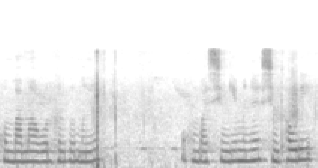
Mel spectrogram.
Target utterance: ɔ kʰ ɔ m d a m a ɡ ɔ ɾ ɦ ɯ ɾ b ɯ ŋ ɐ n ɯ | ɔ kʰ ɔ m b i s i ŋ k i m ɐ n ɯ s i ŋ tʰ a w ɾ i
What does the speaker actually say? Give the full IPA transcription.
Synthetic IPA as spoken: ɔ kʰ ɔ m b a m a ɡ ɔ ɾ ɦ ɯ ɾ b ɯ m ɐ n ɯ | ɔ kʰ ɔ m b a s i ŋ ɡ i m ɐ n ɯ s i ŋ kʰ a w ɾ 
